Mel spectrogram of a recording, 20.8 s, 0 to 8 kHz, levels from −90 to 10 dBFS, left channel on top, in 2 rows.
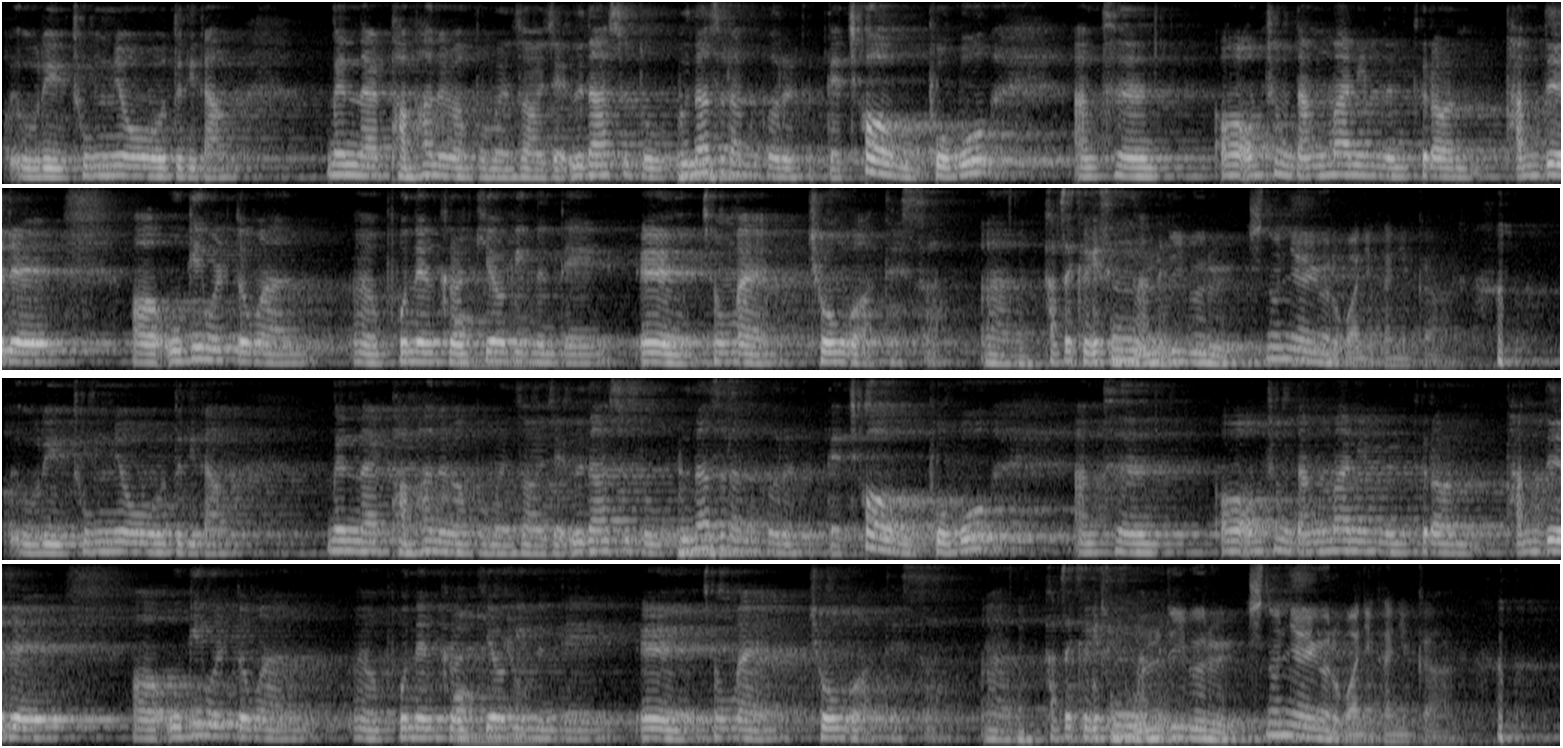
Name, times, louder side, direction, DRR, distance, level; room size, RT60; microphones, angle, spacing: voice 1, 0.1-1.9 2.2-7.7 8.1-18.2 20.2-20.4, left 2 dB, 65° left, 4 dB, 0.8 m, -29 dB
voice 2, 13.4-13.9 16.9-17.3 17.7-20.4, right 1 dB, 25° right, 9 dB, 0.8 m, -33 dB
20.0 x 16.5 x 9.0 m, 2.4 s
head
